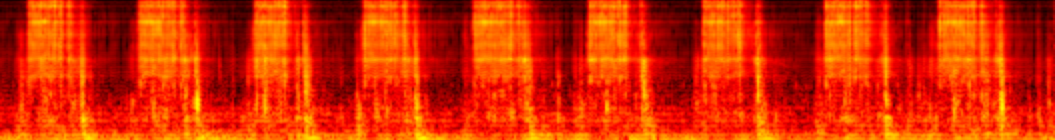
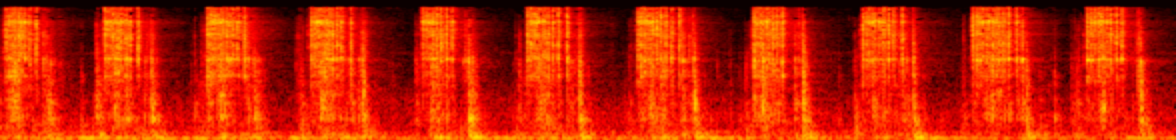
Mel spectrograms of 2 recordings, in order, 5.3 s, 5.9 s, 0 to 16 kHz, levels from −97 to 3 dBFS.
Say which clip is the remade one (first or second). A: first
